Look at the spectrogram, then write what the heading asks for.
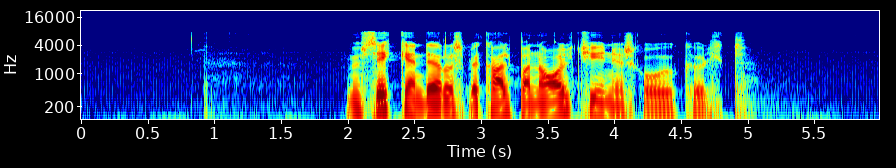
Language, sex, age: Norwegian, female, 44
